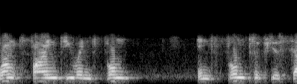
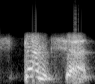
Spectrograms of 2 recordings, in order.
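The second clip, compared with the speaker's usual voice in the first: higher, a touch of irritated scolding; mildly annoyed; 14 semitones higher than usual. Acted. Duke and Duchess scolding late Spencer, mildly annoyed. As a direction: call his name as a light reproach. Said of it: "The Duke and Duchess were annoyed".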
